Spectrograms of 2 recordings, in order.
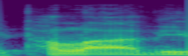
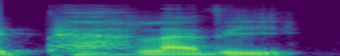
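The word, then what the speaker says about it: Pahlavi: their name palavi pavi Americans say palavi we say pavi of course of course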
